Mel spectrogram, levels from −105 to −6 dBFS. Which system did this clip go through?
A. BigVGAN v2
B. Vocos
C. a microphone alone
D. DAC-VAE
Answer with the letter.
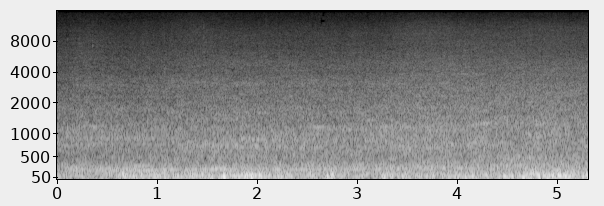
C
